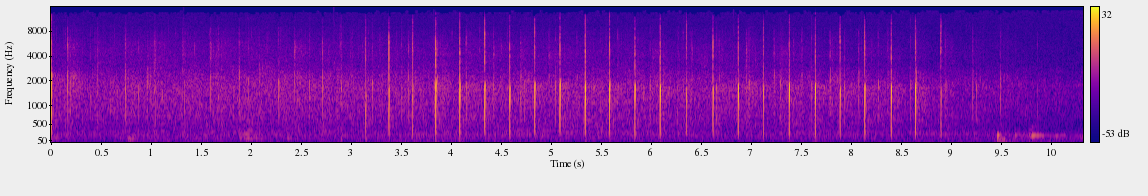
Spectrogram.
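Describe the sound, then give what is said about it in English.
Audience applause recognizing the national leaders of veterans' organizations: a run of crisp, evenly spaced claps builds after a quiet start, holds a steady rhythm for several seconds, then thins out, with no talking. “Ladies and gentlemen, please join me in recognizing our veterans' national leadership with your applause.”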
